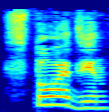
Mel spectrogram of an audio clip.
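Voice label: "sto odin", Russian pronunciation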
